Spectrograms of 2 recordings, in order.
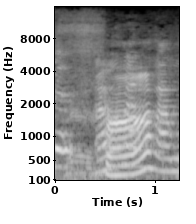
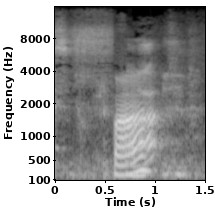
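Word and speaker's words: phở: I'm having my first pho. How do you say it? Pho.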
